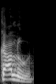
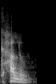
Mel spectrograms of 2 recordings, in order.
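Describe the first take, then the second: First: The first consonant is unaspirated. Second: The first consonant is aspirated. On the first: "যার নাম কালু" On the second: "Obviously আপনাকে বলতে হবে খালু"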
